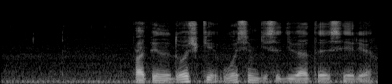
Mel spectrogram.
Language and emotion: Russian, neutral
